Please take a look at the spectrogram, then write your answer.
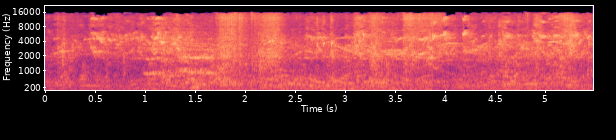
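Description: Caged canaries at the Pramuka bird market twitter and chirp densely and continuously, a busy, fairly loud chorus with faint market bustle behind it.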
